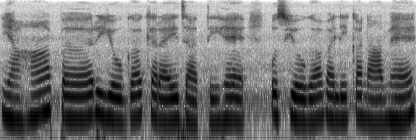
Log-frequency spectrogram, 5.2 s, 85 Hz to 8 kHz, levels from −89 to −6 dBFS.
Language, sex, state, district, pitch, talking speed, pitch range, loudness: Hindi, female, Bihar, Patna, 170 Hz, 140 wpm, 165-185 Hz, -12 LUFS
